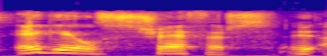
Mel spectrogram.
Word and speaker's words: Egils Scheffers: Yes, it's Egils Scheffers. I have a German last name. It's sort of a Scandinavian first name with a Latvian ending, but a pure German last name, Scheffer.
